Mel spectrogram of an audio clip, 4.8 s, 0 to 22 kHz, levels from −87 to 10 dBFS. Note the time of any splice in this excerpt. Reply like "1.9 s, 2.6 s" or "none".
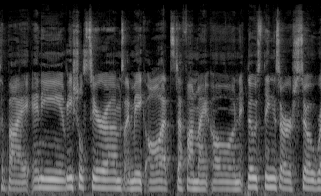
1.0 s, 3.6 s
